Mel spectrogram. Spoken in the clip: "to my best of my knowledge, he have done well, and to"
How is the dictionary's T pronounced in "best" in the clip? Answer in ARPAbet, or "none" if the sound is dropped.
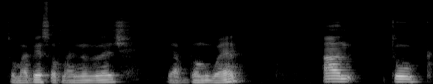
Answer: none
